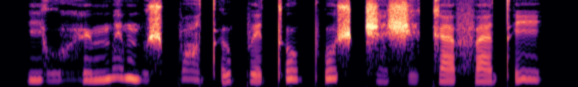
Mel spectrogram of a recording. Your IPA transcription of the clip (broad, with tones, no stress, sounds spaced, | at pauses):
j ṳ˨ h y˨ m e̤˥˧ m ṳ˨ ʃ p ɑ̤˥˧ tʼ ɯ˨ p e˨ tʼ u˥˧ pʼ u˥˧ ʃ t͡ʃ æ̤˨ ʃ e̤˨ k æ˨ f æ˨ tʼ i˥˧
